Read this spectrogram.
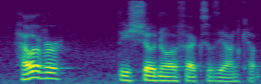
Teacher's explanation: however there's a slight rise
